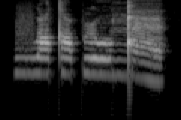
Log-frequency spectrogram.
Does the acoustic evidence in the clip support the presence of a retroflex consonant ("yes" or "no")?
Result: yes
